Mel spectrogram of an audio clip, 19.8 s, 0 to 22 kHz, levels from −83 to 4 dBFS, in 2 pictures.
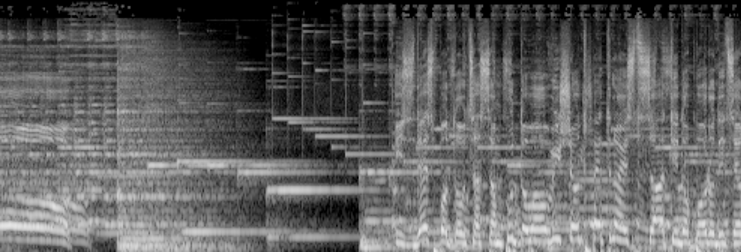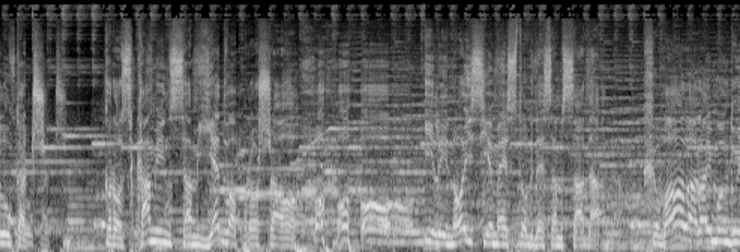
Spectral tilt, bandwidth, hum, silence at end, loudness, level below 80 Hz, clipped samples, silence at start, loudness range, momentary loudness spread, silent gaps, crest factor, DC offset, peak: -4 dB/octave; over 20 kHz; none; 0 s; -12 LUFS; -28 dBFS; under 0.1%; 0 s; 5 LU; 8 LU; none; 10 dB; under 0.1%; -2 dBFS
